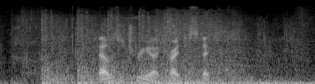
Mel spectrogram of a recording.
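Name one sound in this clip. A man speaks into a microphone with animation.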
